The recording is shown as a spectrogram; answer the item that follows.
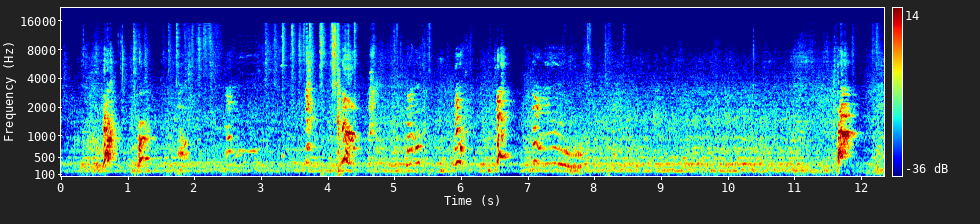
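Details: Restless Border Collie whines and yelps in a rapid, uneven series of short, harmonic-rich whimpers over several seconds, then falls quieter before one last sharp cry; room noise persists underneath.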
